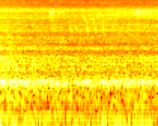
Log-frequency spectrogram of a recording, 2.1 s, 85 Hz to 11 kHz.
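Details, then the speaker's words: 1973 Corvette Stingray idling after its rattling, cowbell-like clanging tailpipe was spot-welded: a soft, even idle with a low, smooth rumble and no metallic clanging or rattle; normal idle after the repair. "Yeah, you hear that? Nice, no clanging. Okay, looks great. Sounds great now."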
